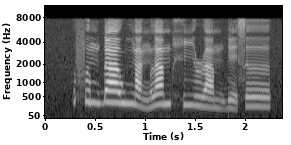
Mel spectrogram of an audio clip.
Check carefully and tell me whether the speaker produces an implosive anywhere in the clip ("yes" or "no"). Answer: yes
